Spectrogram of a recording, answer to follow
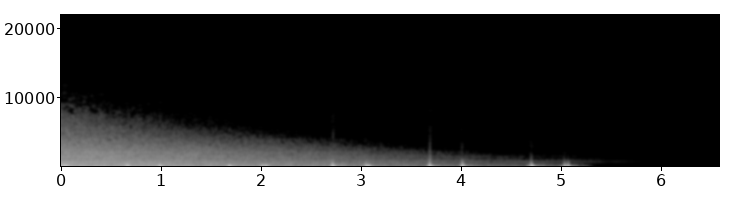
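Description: Heartbeat sound effect: low double thumps about once a second over a fading music drone, both stopping a little after five seconds in.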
